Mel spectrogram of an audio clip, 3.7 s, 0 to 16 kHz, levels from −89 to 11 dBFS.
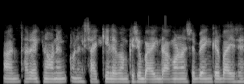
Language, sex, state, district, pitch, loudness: Bengali, male, West Bengal, Jalpaiguri, 125 Hz, -19 LUFS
